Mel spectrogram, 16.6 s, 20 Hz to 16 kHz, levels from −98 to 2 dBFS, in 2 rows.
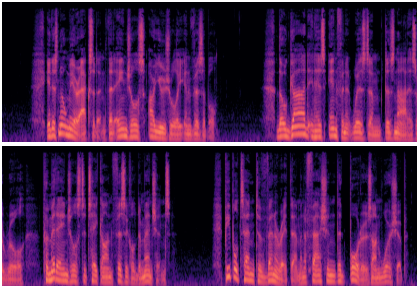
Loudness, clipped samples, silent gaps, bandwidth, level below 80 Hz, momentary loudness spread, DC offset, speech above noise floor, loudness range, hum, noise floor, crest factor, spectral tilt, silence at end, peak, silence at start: -31 LUFS; under 0.1%; none; 14 kHz; -54 dBFS; 9 LU; under 0.1%; 40 dB; 3 LU; none; -71 dBFS; 20 dB; -4.5 dB/octave; 0.3 s; -12 dBFS; 0.65 s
